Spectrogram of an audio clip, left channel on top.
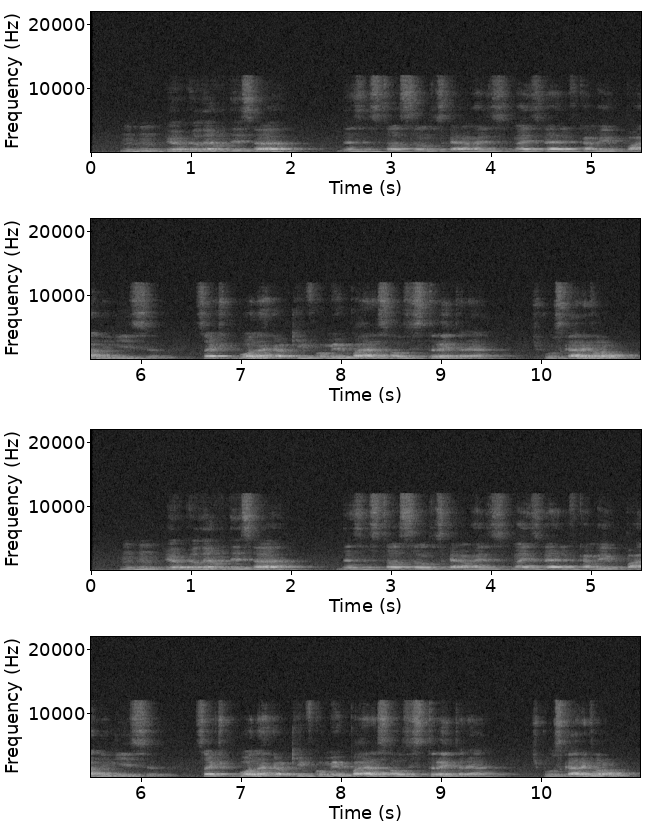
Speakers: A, on the right; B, on the left.
A: Uhum, Eu, eu lembro dessa, dessa situação dos caras mais, mais velhos ficar meio pá no início. Só que, tipo, pô,
B: Não
A: na
B: é,
A: real, quem ficou meio pá era só os estranhos, tá ligado? Tipo, os caras
B: é, não
A: que,
B: é,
